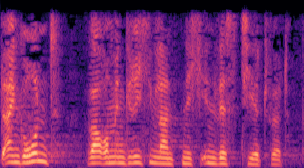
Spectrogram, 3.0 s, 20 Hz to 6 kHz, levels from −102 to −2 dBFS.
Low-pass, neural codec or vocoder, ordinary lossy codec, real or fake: 5.4 kHz; none; AAC, 48 kbps; real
